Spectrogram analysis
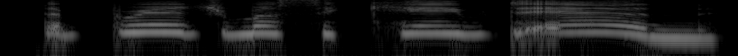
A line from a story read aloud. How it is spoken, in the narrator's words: cried Annie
